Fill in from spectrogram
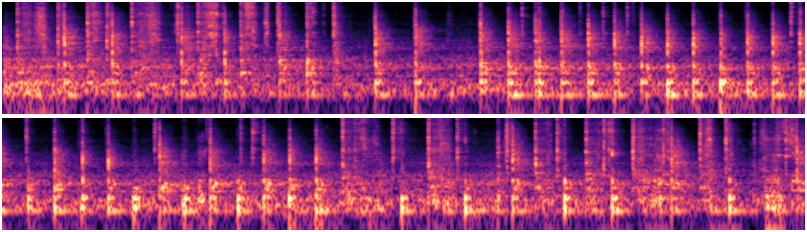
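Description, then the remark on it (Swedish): A wooden pallet is being broken apart, with a dense, steady run of sharp hammering knocks and scraping wood rasps that continue for the whole stretch, loud and unaccompanied by voices. “En snubbe som har sönder en pall.”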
